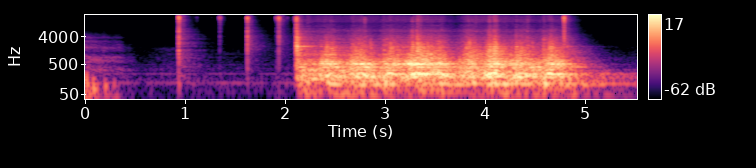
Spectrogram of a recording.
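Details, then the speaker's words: 1967 Ford F-100, 240 inline-six. After replacing a deteriorated original starter wire, a few clicks, then the starter turns the engine sluggishly, under two turns a second, without catching: weak, slow cranking. "cranking a little slow, but that'll work."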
